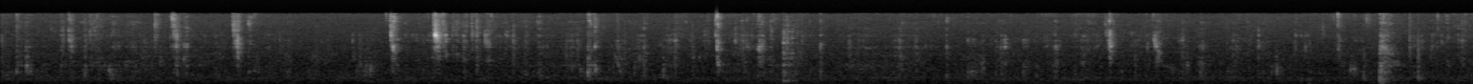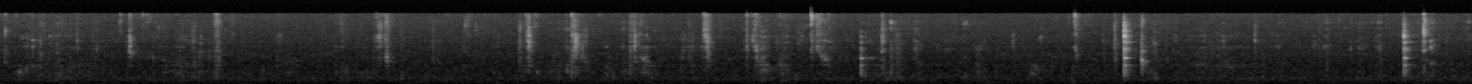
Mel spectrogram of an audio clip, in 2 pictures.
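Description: Close-miked mouth sounds of a person chewing tender beef stew and rice: irregular wet clicks and lip smacks, a few of them louder.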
